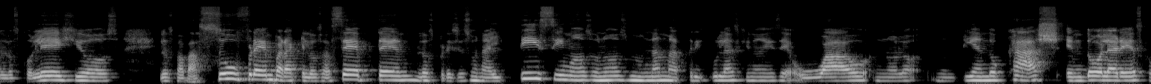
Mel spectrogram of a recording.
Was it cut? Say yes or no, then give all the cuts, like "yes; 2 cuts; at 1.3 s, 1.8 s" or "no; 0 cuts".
yes; 1 cut; at 1.6 s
